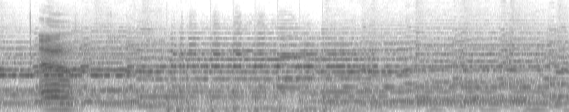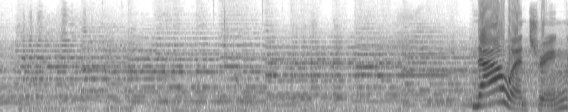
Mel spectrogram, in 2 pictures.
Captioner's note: ceremonious music; audience chattering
